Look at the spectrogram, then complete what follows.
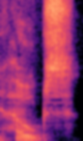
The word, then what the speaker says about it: hoax: that word you like O is pronounced like the name of the letter O.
